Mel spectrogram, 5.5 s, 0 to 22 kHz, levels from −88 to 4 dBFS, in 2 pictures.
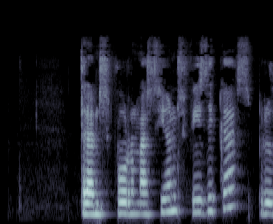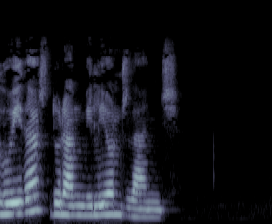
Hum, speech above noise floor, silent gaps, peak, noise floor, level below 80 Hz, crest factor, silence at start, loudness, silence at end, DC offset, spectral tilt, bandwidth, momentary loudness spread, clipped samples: none; 56 dB; none; -2 dBFS; -81 dBFS; -76 dBFS; 24 dB; 0.8 s; -25 LUFS; 1 s; under 0.1%; -4 dB/octave; 11.5 kHz; 14 LU; under 0.1%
